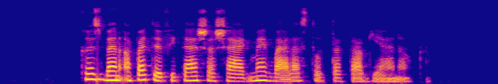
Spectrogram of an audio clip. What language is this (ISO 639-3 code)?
hun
